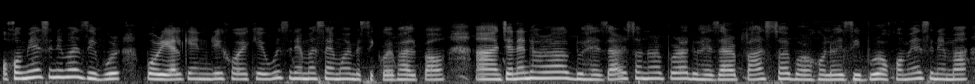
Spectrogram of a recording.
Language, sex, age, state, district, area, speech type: Assamese, female, 18-30, Assam, Morigaon, rural, spontaneous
